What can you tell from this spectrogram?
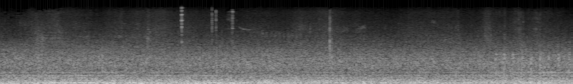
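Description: Wind buffeting the camera microphone through its foam muff: a steady low rumble, with a few faint clicks.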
